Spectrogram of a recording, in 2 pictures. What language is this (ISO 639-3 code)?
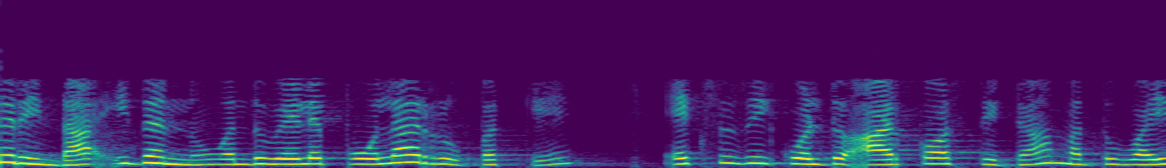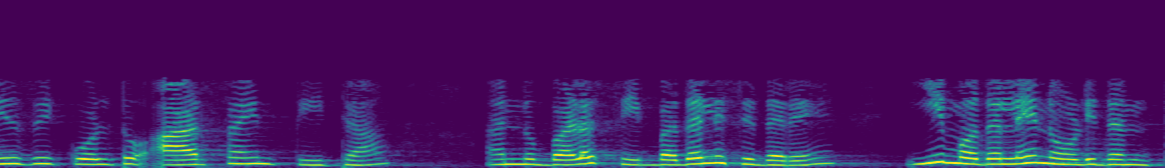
kan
